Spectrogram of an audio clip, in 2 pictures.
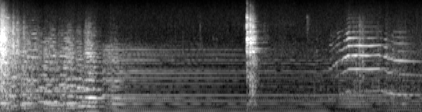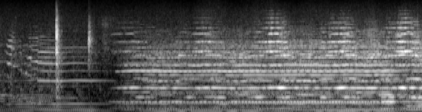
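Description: Orchestral film score with brass and a rising glide in pitch about four seconds in. A sharp knock comes about three seconds in and another about six seconds in. From about seven seconds in, fuller sustained strings and horns take over.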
